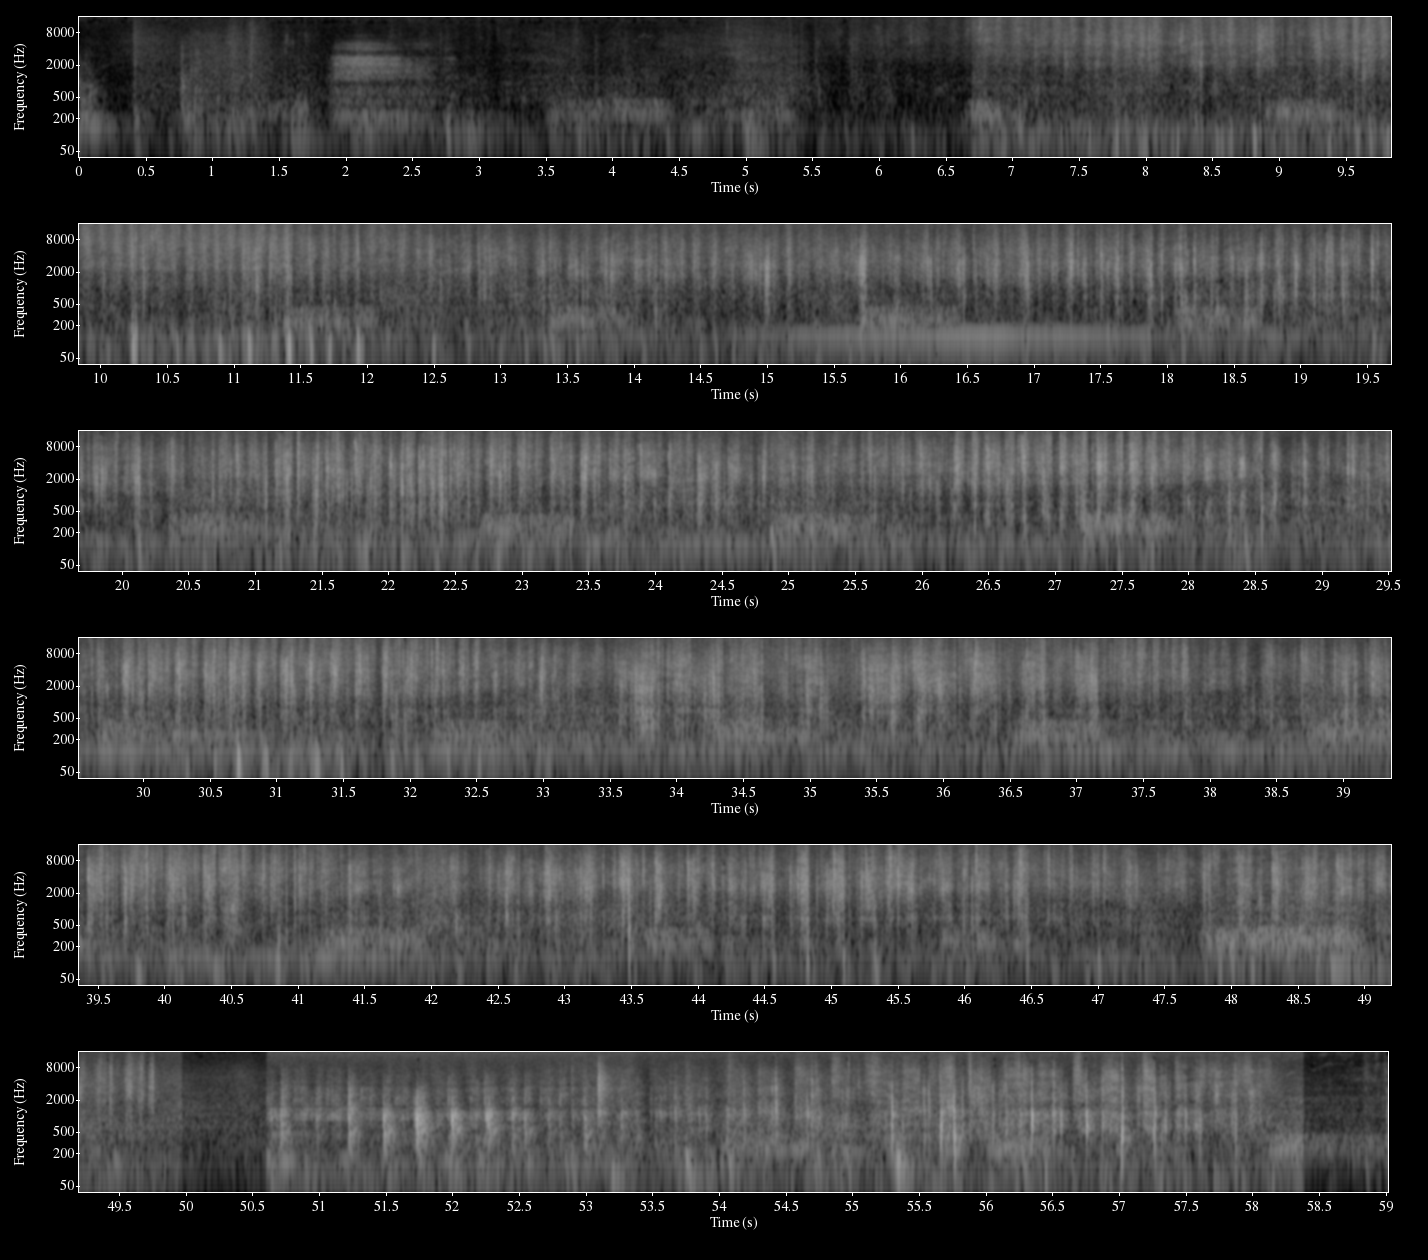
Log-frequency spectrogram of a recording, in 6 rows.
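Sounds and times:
shaving brush whipping soap lather: 6.7s - 49.9s, 50.6s - 58.3s.

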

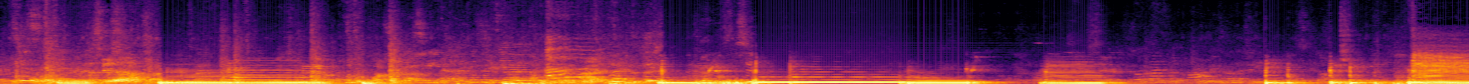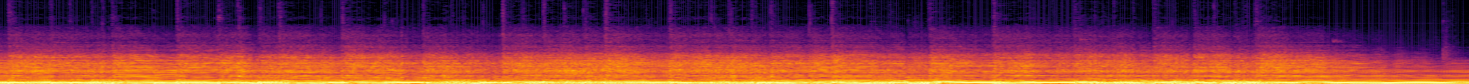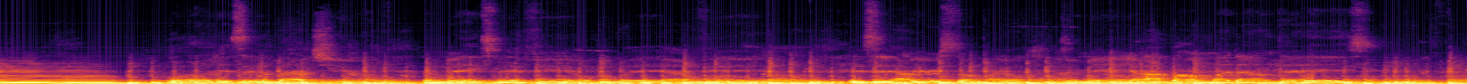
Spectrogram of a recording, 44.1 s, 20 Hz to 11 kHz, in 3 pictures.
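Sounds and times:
guitar plucked: 0.4s - 3.9s, 6.5s - 11.3s, 12.6s - 44.0s.

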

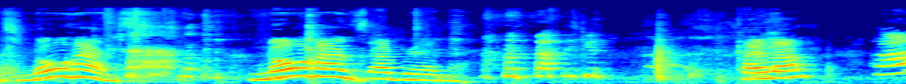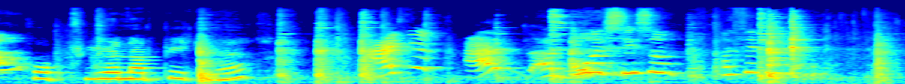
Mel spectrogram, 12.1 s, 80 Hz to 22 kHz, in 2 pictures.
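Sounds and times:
utensils clinking on dishes: 0.7s - 2.9s, 7.8s - 12.0s
children's voices: 8.6s - 11.6s.

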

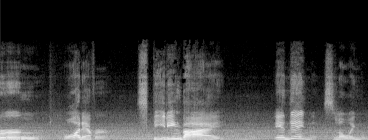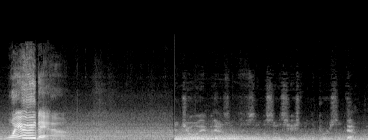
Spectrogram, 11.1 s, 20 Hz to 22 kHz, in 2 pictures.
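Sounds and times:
low road noise rumble: 0.0s - 11.0s.

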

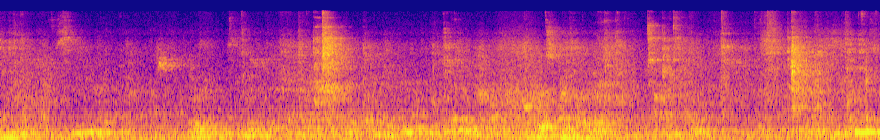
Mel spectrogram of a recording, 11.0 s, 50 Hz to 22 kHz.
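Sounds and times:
students talking quietly: 0.0s - 11.0s.

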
